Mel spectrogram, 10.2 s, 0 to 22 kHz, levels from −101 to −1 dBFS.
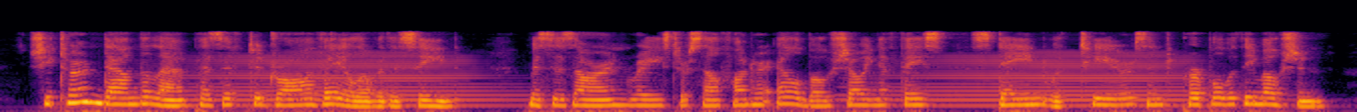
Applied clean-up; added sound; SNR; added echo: none; Wind instrument, woodwind instrument; 16 dB; reverberation time 0.2 s.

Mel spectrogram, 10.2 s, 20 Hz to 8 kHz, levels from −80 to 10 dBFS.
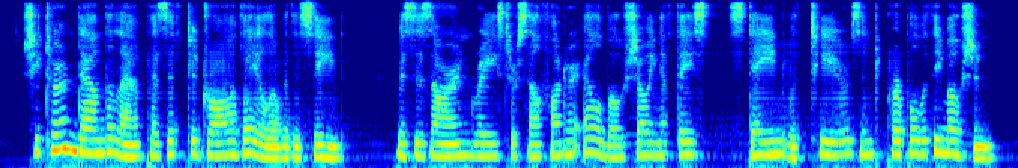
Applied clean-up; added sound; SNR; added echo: neural separator model SepFormer DNS4.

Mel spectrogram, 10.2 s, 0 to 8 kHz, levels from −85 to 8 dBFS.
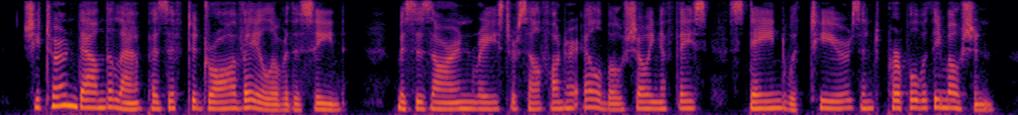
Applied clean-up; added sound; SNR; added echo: none; none; none; none.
